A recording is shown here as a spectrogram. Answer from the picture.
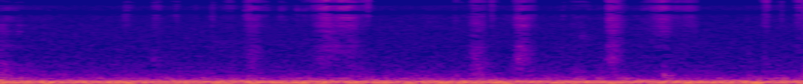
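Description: Fine-point wet-erase marker (Vis-à-Vis) drawing on paper, a series of short strokes as a line and label are drawn, over a steady low hum.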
